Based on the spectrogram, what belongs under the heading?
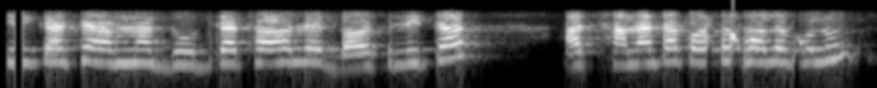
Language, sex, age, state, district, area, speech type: Bengali, female, 45-60, West Bengal, Jalpaiguri, rural, conversation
